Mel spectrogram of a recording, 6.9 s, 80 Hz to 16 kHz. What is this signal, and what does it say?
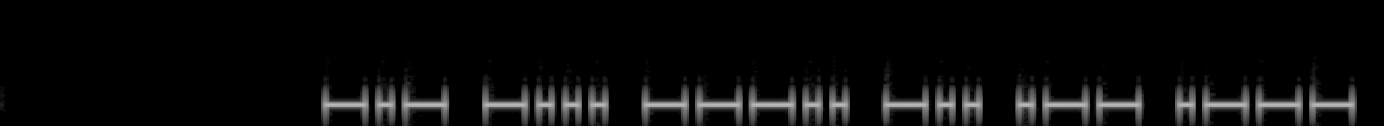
Morse code, heard as a keyed tone, about 18 wpm, 700 Hz. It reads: KB8DWJ
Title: Speed Racing - USA 2x3 Call Signs 15wpm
